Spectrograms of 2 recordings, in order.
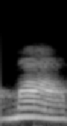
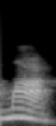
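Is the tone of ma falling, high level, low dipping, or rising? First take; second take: high level; falling. First: The syllable is said on a high level pitch. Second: The syllable is said with a sharply falling pitch. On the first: It means mother. "kalau nada satu artinya mama" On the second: It means pole. "keempat, ma artinya kutub"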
